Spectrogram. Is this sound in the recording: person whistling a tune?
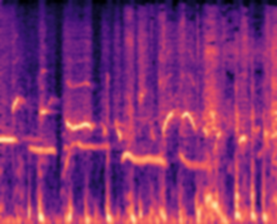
yes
